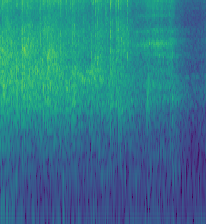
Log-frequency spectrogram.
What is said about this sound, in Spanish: Dan aplauso a Cristo Jesús en este lugar. Amén.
